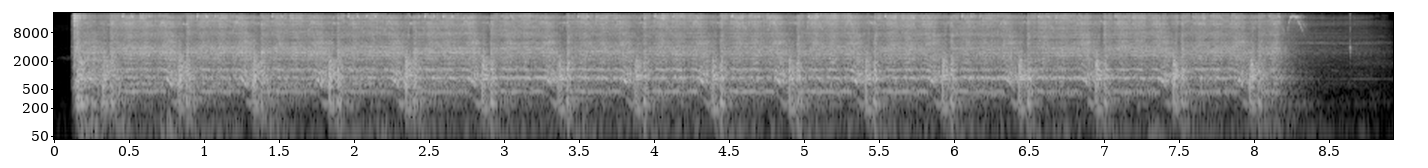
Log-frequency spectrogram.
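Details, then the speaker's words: 1959 Mercedes 190SL, rebuilt engine about 6,700 miles, good oil pressure, cranking on the starter with only plug 4 fitted: one sharp steady knock about twice a second; knock follows installed plugs, rod bearings doubted, starter or flywheel suspected. "now we're going to crank the engine with just one plugin and it it'll sound like uh like there is a a rod knock and not four Rod knocks"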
